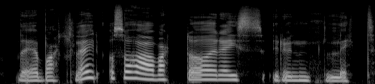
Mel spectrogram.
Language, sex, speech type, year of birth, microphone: Norwegian, female, spontaneous, 1982, Shure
